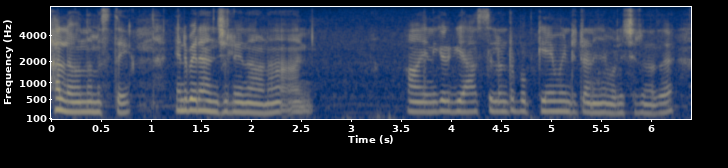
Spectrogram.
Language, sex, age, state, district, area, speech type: Malayalam, female, 30-45, Kerala, Ernakulam, rural, spontaneous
